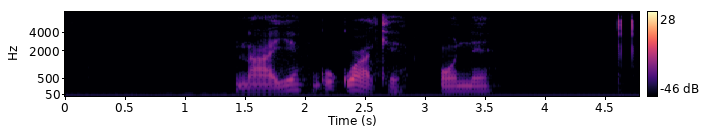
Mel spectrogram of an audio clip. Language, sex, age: Xhosa, male, 20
